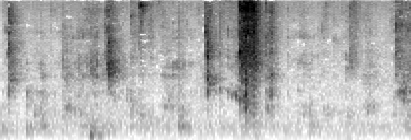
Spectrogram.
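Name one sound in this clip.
Cabbage leaves crackle as they are torn by hand.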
